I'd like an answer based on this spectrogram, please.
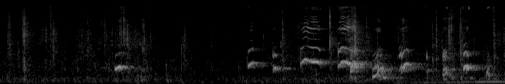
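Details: Indoor litter of Bohemian Shepherd puppies, nearly four weeks old, in a run of rapid high whimpers and whines, some rising and falling, with clicks and a low hum near the end.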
